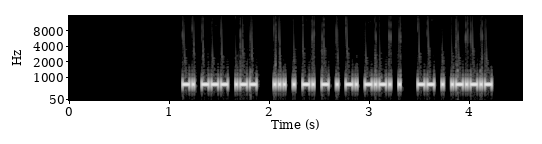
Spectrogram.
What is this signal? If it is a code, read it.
Morse code, heard as a keyed tone, about 49 wpm, 700 Hz. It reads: NOW SENTENCE ME.
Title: Sentences from Top 1000 Words - Review Part 1 - 50wpm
